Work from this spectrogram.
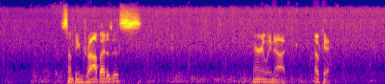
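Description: Steady rain and rumbling thunder from the video game Better Late Than Dead fill the whole stretch as a constant wash, with someone talking in short bursts over it.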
